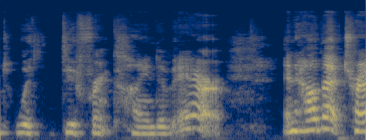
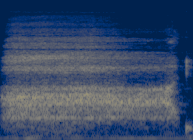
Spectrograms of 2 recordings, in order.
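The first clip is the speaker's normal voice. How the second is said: long, soft, lazy exhale; slow breath; 13 dB quieter than usual. Shown as a demonstration. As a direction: let the air drift out slowly and gently. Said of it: "This is what slow air sounds like".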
